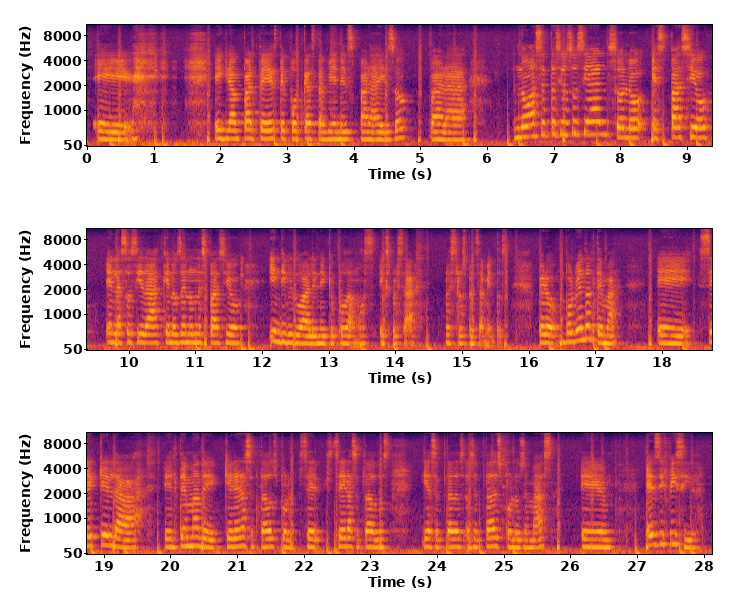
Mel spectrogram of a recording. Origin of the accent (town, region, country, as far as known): Mexico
